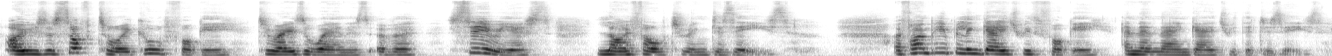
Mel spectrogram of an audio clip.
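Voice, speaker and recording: A woman speaking earnestly to camera in an advocacy vlog, out of breath, pausing and restarting as she talks. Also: mid-range voice, expressive. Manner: earnest, pauses and restarts mid-sentence. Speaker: awareness campaigner.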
